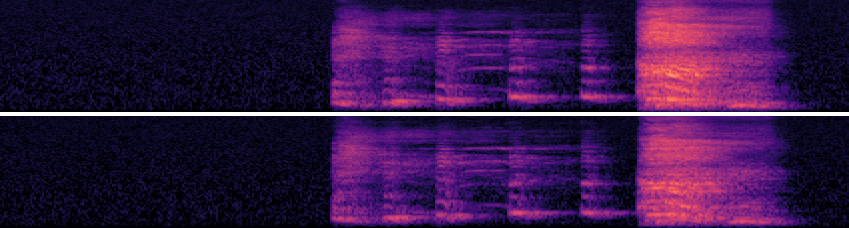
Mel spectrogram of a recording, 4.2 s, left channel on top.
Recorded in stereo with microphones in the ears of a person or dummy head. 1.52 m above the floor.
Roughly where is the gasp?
Left.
